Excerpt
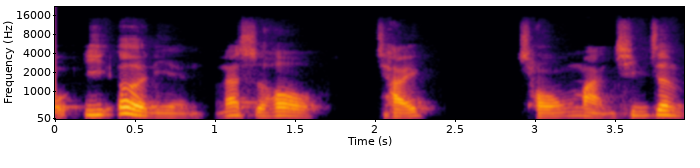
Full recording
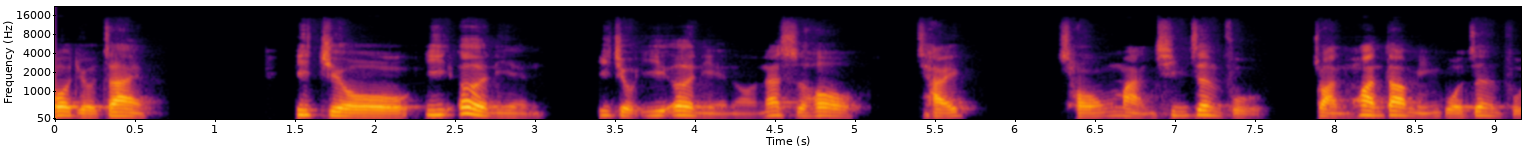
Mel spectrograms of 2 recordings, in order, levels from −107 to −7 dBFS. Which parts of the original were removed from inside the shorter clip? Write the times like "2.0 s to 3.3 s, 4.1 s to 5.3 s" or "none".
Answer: 3.1 s to 4.4 s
